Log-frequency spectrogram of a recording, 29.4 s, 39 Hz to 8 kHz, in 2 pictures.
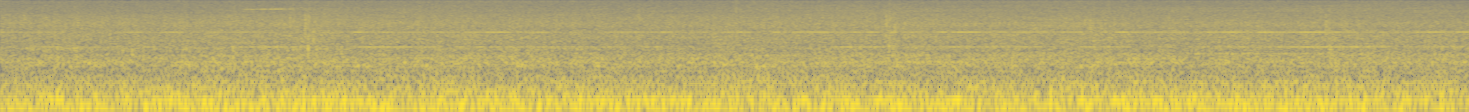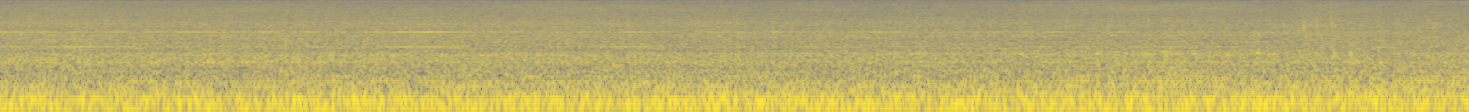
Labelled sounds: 2.4	3.2	killer whale, southern resident, 0.75 to 5.3 kHz

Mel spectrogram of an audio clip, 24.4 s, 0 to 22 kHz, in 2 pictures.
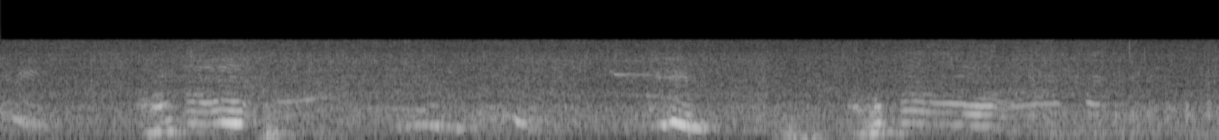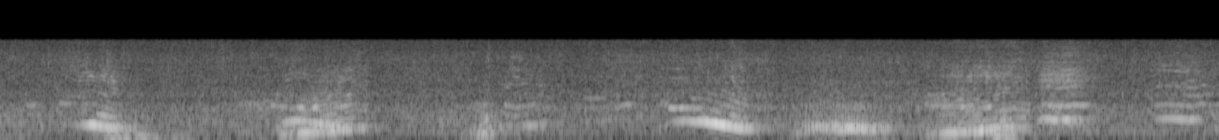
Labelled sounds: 1.3	2.5	humpback whale, 0.78 to 3.8 kHz
2.8	3.3	humpback whale, 1.1 to 1.4 kHz
6.0	6.9	humpback whale, 0.94 to 3.4 kHz
8.4	10.6	humpback whale, 0.78 to 1.3 kHz
12.9	13.3	humpback whale, 2.3 to 3.2 kHz
14.6	15.8	humpback whale, 0.78 to 2.7 kHz
17.2	17.6	humpback whale, 0.84 to 2.2 kHz
18.0	18.3	humpback whale, 1.2 to 1.4 kHz
18.8	19.2	humpback whale, 0.78 to 1.2 kHz
21.4	24.3	humpback whale, 0.78 to 3.3 kHz

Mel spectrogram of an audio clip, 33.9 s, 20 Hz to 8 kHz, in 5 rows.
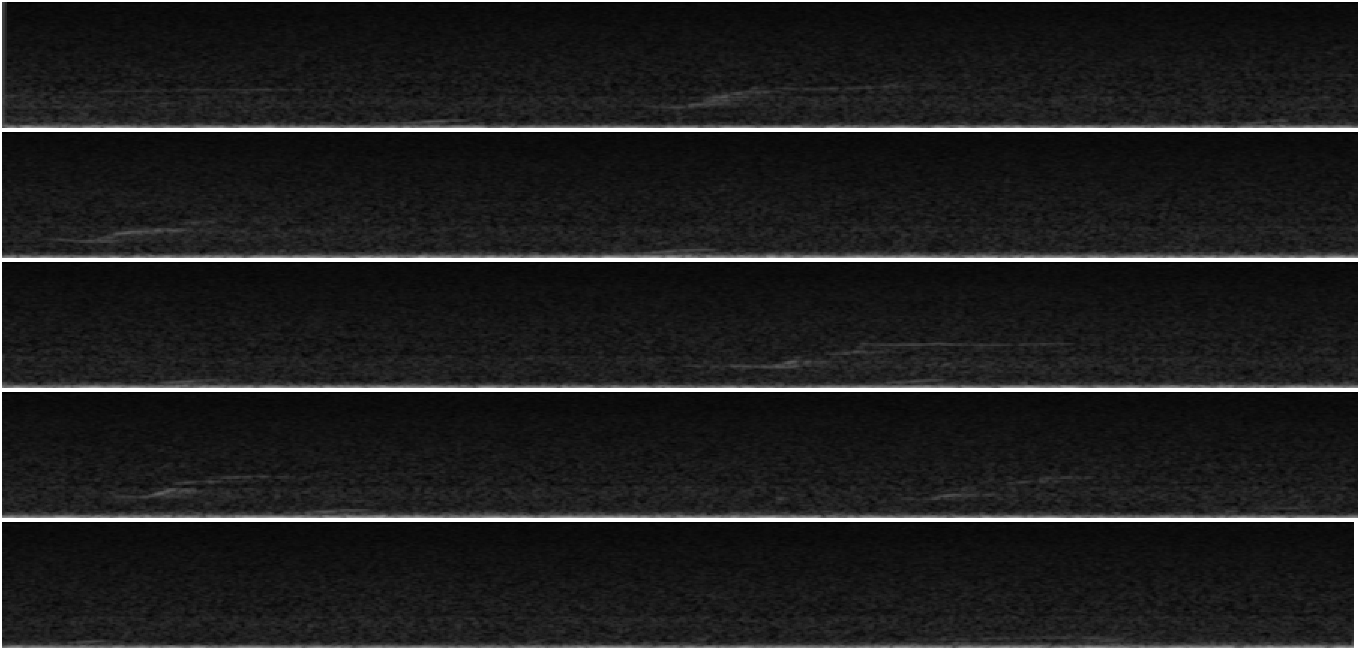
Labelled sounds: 3.5	3.9	humpback whale, 0.80 to 1.0 kHz
17.7	18.4	humpback whale, 0.80 to 1.2 kHz
21.2	21.7	humpback whale, 0.80 to 1.1 kHz
25.5	25.8	humpback whale, 0.83 to 1.2 kHz

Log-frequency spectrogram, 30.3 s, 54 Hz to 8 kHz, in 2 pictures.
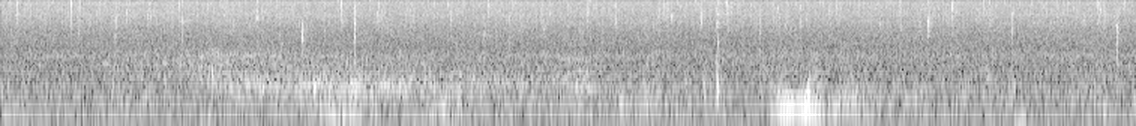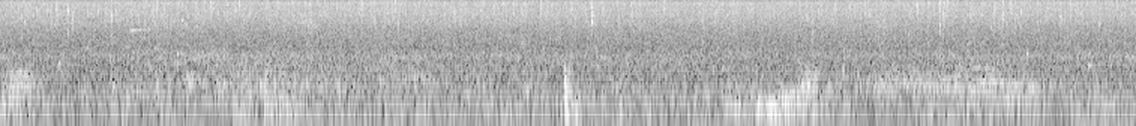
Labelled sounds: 16.8	17.1	humpback whale, 2.2 to 2.5 kHz

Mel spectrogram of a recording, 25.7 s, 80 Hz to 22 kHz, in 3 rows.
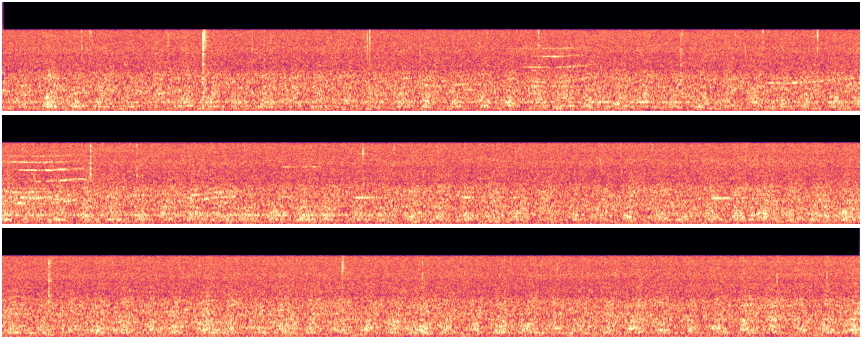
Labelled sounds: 10.4	11.0	killer whale, southern resident, J pod, call S04, 0.64 to 1.6 kHz
11.3	11.8	killer whale, southern resident, 2.9 to 3.5 kHz
12.1	12.5	killer whale, southern resident, 0.71 to 1.3 kHz
13.1	13.4	killer whale, southern resident, 0.71 to 1.3 kHz
15.6	16.0	killer whale, southern resident, 0.67 to 1.3 kHz

